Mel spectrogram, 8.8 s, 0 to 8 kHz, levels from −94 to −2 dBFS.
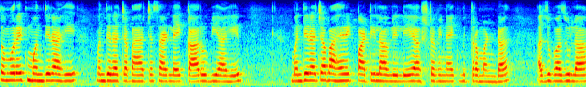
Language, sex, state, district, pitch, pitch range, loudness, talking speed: Marathi, female, Maharashtra, Pune, 215 Hz, 210-230 Hz, -16 LUFS, 150 wpm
